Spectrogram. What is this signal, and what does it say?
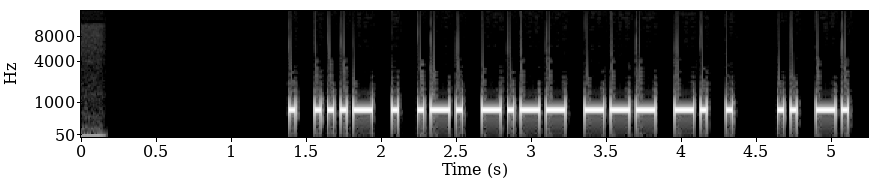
Morse code, heard as a keyed tone, about 28 wpm, 700 Hz. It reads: EVERYONE IN
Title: Sentences from Top 1600 Words 28wpm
